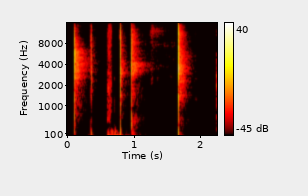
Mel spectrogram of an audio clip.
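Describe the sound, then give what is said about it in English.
Hosts do their claps to kick off a recording: a handful of sharp hand claps land in an uneven, ragged rhythm, some doubled and slightly out of sync, with short pauses between them and a final louder clap. “We got to do the claps.”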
